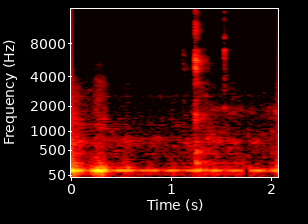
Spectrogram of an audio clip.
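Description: A faint, short click about a second in, against a low steady electrical hum in an otherwise quiet pause.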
